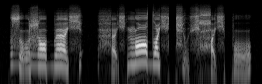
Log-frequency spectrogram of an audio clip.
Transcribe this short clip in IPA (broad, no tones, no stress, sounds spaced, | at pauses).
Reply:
z o̰ ɮ ɒ b æ ç | h æ̰ ç ŋ ɒ dˤ o ç t͡ɕ ṵ ç ħ æ̰ ç p o̰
